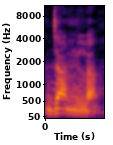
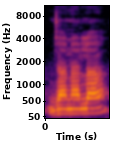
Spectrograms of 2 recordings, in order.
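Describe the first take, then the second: First: The word has two syllables, without a middle vowel. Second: The word has three syllables, with a middle vowel. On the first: "আবার অনেকেই বলি যে জানলা" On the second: "আমরা অনেকেই বলে থাকি যে জানালা"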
